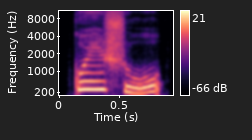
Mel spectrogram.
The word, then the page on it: 归属: guī shǔ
